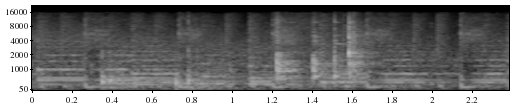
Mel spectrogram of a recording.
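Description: Background music with steady sustained notes, with a few short clicks from the sections of a three-piece aluminium and plastic paddle being handled and fitted together.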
